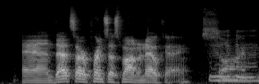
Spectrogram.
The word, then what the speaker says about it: San: San, right? San, Is that how you yes.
